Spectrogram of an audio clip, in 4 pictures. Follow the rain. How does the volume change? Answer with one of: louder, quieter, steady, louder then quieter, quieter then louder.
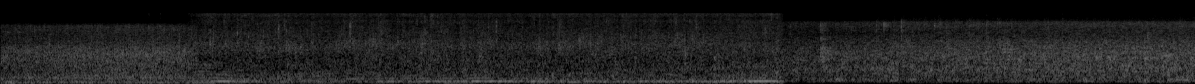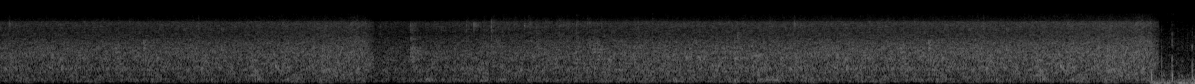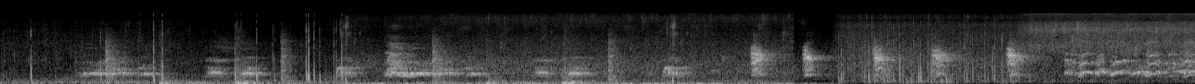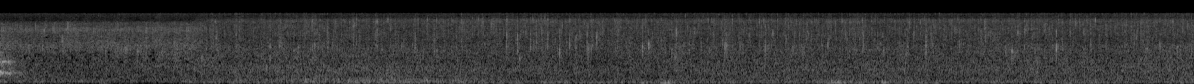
louder.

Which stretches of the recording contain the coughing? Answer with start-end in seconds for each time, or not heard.
not heard.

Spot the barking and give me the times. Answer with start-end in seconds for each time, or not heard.
24.6-36.1.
